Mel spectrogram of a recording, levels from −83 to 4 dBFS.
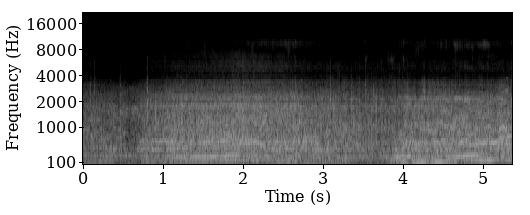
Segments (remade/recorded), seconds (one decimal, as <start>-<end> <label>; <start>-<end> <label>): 0.0-5.4 recorded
